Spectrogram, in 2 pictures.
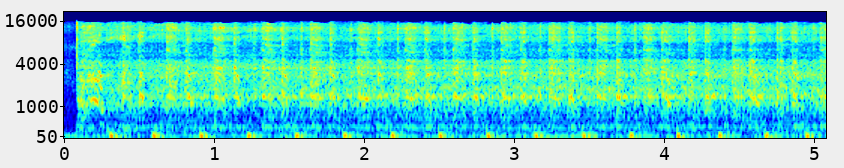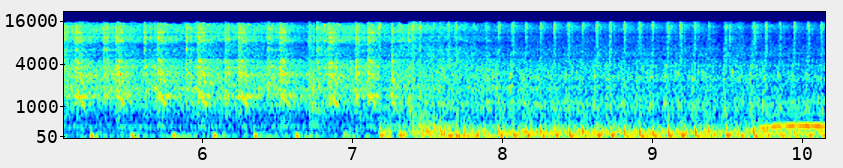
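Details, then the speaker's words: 2019 Suzuki DRZ 400 supermoto being rebuilt after a wreck, first start after turning fuel on, cranking: single cylinder catches and settles into a loud, crisp, even beat, no knocks or misses; sounds pretty good. "sounds pretty dang good I want to see how it run really"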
